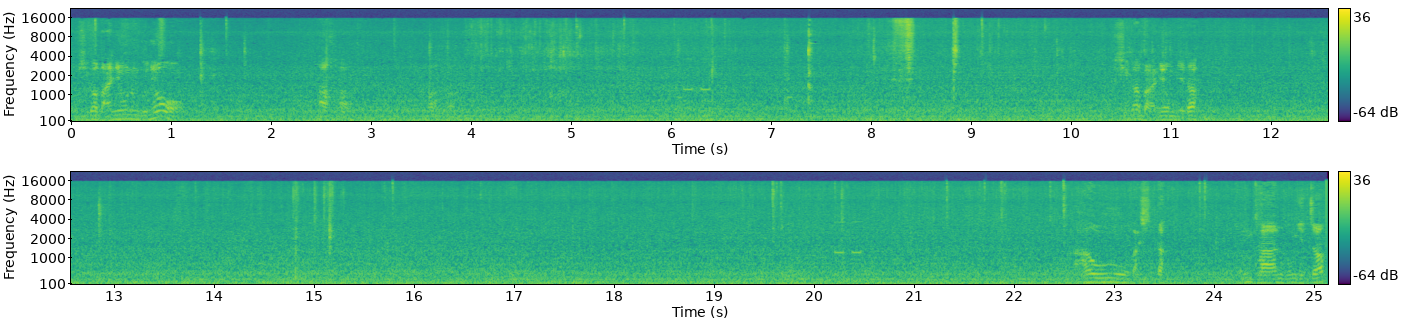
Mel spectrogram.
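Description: A light truck drones along at highway speed, heard from inside the cab.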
